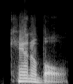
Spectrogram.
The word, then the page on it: cannibal: American English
